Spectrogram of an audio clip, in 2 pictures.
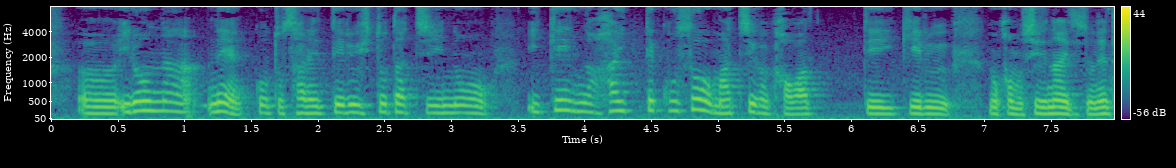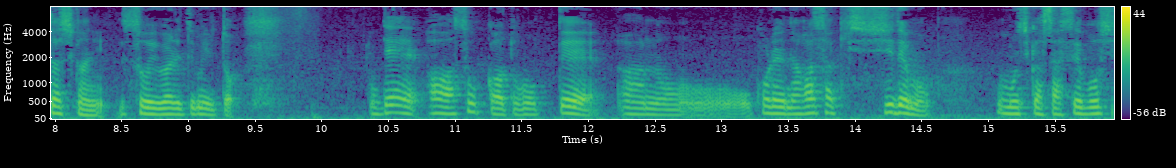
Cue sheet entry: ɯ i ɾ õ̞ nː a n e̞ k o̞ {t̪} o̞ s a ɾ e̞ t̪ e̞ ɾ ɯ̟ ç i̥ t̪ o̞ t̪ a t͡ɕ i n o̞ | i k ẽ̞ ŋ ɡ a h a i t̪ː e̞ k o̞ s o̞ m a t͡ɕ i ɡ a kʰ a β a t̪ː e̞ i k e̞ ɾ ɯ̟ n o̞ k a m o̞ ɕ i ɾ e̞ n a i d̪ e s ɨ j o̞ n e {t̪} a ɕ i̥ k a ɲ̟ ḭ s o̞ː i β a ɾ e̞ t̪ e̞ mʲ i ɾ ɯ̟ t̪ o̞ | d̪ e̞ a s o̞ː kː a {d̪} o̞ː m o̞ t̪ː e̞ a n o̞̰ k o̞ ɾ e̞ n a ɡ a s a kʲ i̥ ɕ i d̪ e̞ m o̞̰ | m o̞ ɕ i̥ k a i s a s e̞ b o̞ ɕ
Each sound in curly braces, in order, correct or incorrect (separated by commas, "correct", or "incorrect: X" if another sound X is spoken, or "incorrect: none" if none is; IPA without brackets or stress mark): correct, correct, incorrect: t̪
